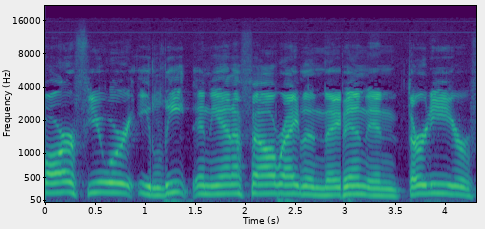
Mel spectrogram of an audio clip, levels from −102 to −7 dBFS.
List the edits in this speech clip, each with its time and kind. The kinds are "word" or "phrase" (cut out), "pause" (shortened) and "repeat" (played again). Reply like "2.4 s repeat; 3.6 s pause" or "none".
1.5 s word; 2.5 s word; 2.9 s word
